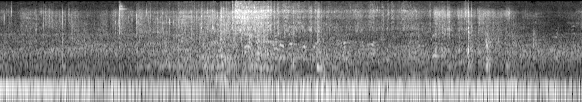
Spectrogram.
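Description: BMX bike going over a dirt jump: a rush of tyre noise on the dirt about three and a half seconds in, over a steady low rumble, with a couple of short clicks.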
